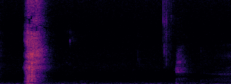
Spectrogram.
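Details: Simulated, acted scenario of a male sneezing in a dusty, long-unused tent: one short, sharp sneeze-like burst in a quiet space, followed by faint rustling; sneezing.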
